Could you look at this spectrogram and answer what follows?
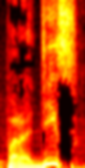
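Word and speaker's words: Paradis: Э, действительно, Владик правильно сказал, немножко грустный для нас, для старичков день, потому что Ванессе Парадис, как мы ее называли, а на самом деле С в конце читать не, не надо, читается, Парадис, Э, Паради.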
